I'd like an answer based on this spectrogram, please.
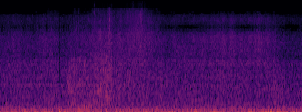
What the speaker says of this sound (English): the water's in motion, I guess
